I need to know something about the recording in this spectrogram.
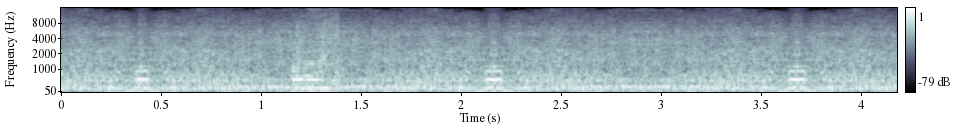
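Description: Faint, indistinct background voices over a steady hum of room noise.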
